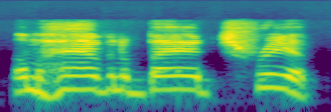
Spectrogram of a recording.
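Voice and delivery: high-pitched, stretched-out taunting echo; mocking mimic. Friend parroting a man's bad trip plea, mocking. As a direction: parrot it back slowly, way up high, accent put on. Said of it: "mimicking me and adding a little accent to it".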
